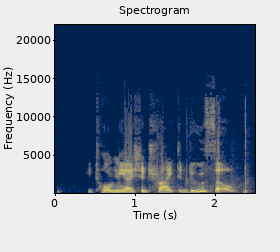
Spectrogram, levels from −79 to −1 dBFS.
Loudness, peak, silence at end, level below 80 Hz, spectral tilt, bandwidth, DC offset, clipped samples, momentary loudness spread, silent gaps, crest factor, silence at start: -16 LUFS; 0 dBFS; 0.1 s; -58 dBFS; -4.5 dB/octave; 13.5 kHz; under 0.1%; under 0.1%; 6 LU; none; 16 dB; 0.4 s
